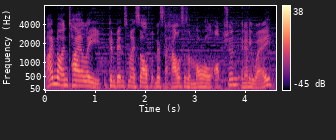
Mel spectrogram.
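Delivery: ordinary talk, nothing marked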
